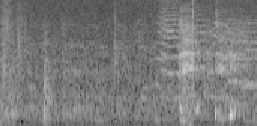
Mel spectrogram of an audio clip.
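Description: A single high, meow-like call starting about one and a half seconds in, falling slowly in pitch.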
